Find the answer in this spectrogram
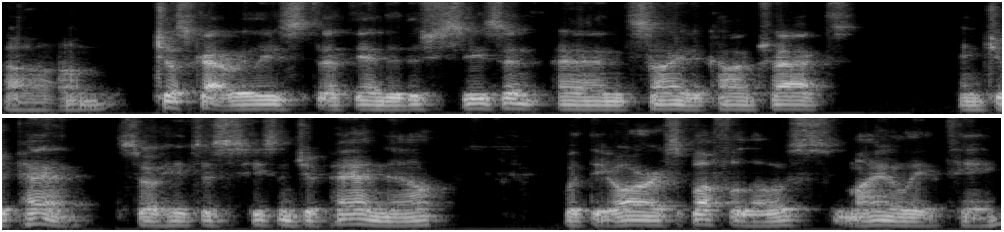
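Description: There is a quiet background. Against it, a man talks at a moderate pace in an American accent. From New York. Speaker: national baseball team head coach. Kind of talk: interview.

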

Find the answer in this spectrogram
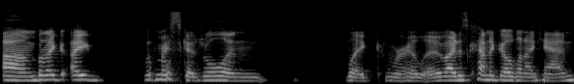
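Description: A woman with a Canadian accent speaks in a medium pitch with fairly even intonation. She leaves long, frequent pauses. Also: moderate pace. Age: 20s. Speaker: community support worker and dancer. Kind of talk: casual interview. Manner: hesitant, many fillers.

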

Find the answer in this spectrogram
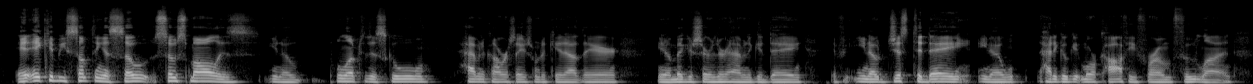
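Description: A man with a medium pitch and an American accent talks at a fairly quick pace. He has an ordinary speaking voice with fairly even intonation. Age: 30s. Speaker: police chief. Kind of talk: casual interview chat.

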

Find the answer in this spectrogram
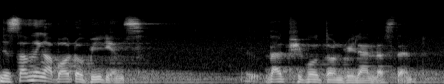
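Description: There is noticeable background noise and audible room echo. A man speaks at medium pitch with lively intonation. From South Africa, Limpopo. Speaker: software engineer. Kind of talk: casual chat.

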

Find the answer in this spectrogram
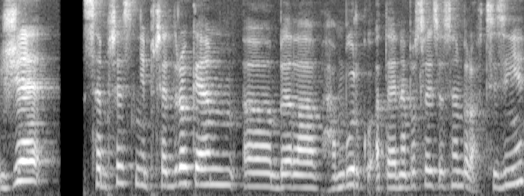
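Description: A woman speaks at a moderate pace in a normal speaking voice. Her pitch sits fairly high. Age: 20s. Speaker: podcast guest, host's sister. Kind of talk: casual chat.

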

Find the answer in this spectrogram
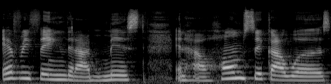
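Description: Her medium-pitched voice moves at a moderate pace with ordinary pitch variation as the woman speaks. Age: 20s. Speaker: podcast host. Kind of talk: solo podcast monologue. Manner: casual, conversational.

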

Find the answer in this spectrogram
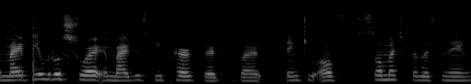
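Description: A woman talks at a fairly quick pace in a flat, monotone intonation. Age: 20s. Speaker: podcast co-host. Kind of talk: casual chat.

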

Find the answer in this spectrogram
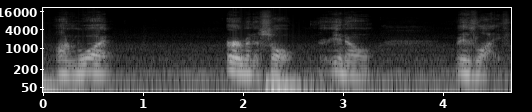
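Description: Speaking at a fairly slow pace, a man with a fairly high pitch sounds somewhat breathy. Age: 50s. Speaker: military veteran. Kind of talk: casual chat. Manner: halting.

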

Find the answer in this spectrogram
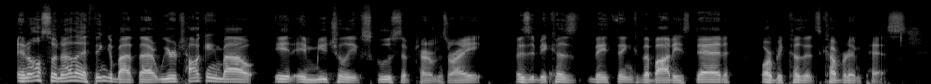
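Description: In an ordinary speaking voice, a man at medium pitch talks at a fairly quick pace with lively intonation, the sound dry and close with no echo and the recording very clean against a silent background. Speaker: podcast co-host. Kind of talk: casual chat.

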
